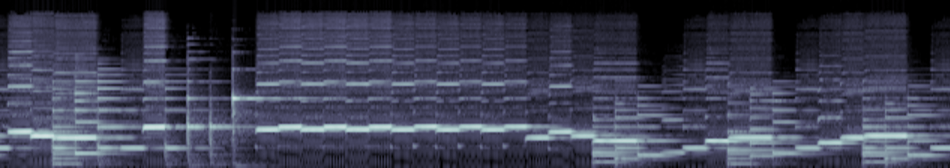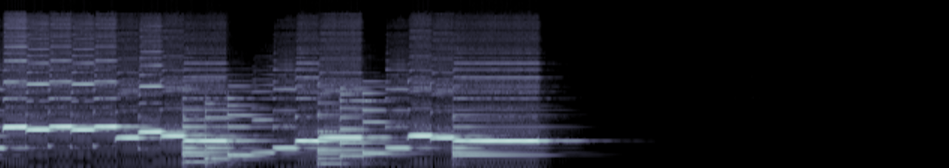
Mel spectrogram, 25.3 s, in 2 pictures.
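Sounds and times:
alto recorder playing a classical piece: 0:00.0 - 0:02.5, 0:03.5 - 0:20.0.

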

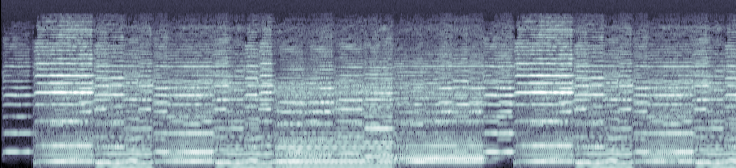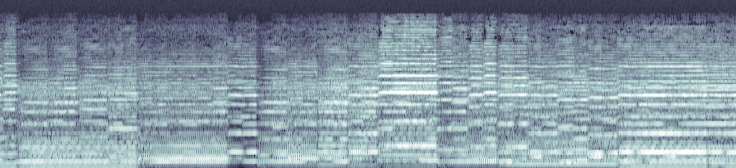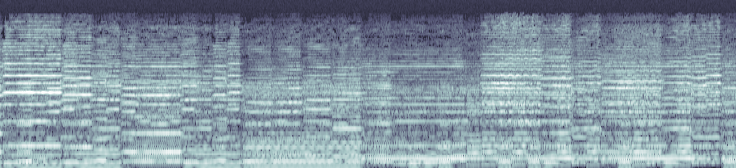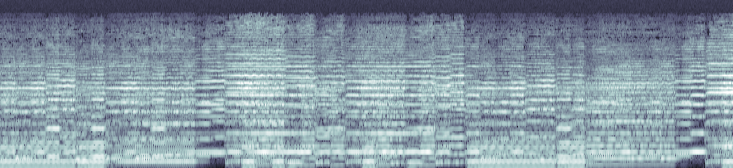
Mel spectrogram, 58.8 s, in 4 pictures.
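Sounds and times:
string trio playing: 0:00.0 - 0:58.8.

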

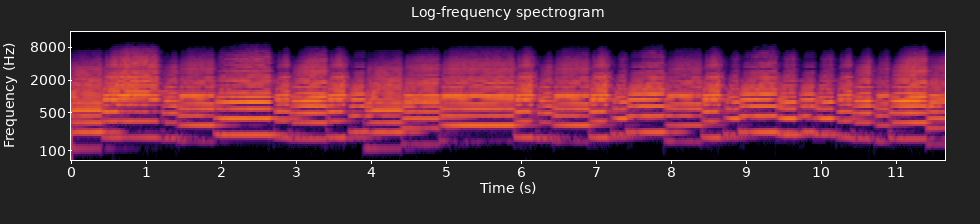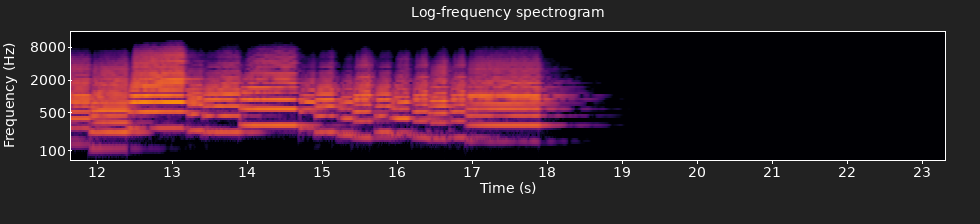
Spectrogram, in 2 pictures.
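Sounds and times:
trombone duet: 0:00.0 - 0:18.1.

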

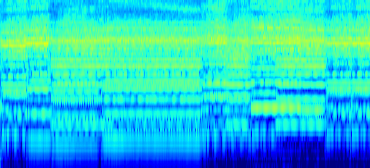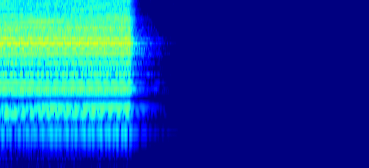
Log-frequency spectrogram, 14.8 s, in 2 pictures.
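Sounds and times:
cello trio: 0:00.0 - 0:10.2.

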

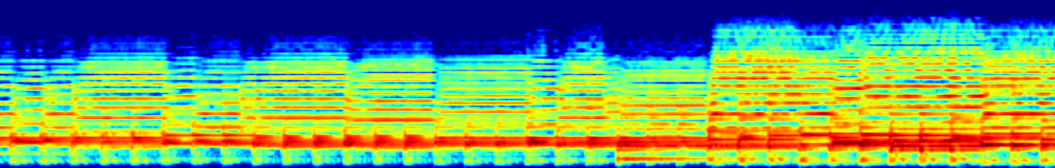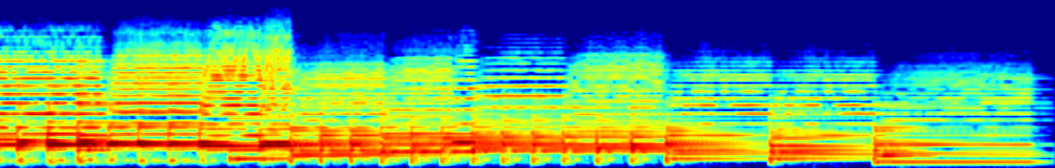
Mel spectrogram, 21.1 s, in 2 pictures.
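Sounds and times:
trumpet playing a prelude: 0:00.0 - 0:21.1.

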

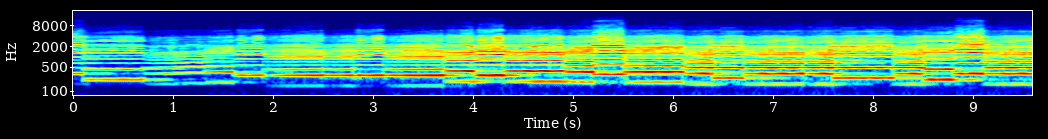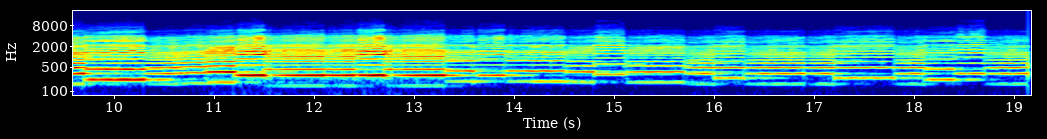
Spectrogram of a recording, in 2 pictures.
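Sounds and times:
violin and viola duet playing a rag: 0:00.0 - 0:19.1.

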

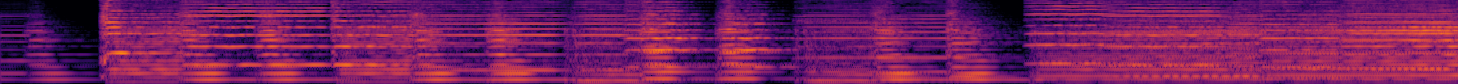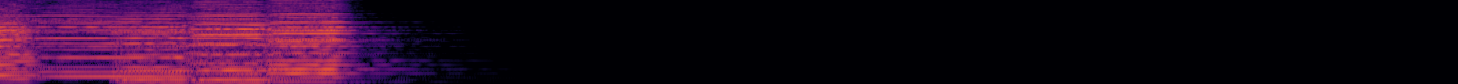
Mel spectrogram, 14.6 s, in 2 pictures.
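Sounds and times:
string trio playing: 0:00.0 - 0:09.2.

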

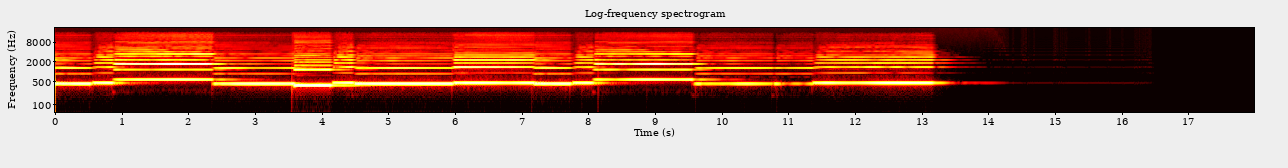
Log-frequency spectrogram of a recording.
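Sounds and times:
flute and clarinet duet: 0:00.0 - 0:13.5.

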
